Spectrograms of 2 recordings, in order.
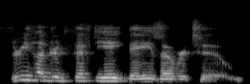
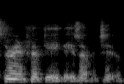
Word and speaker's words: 358/2 Days: So now we're going fully into Kingdom Hearts 358 Days Over 2. Okay. Which is how it is pronounced. It's spelled like 358/2 days. Yeah. But it's 358 Days Over 2.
